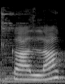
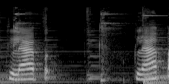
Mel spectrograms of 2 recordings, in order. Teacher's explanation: C L యొక్క శబ్దం క ల కాకుండా క్ల అవుతుంది కాబట్టి సి ఎల్ ఏ యొక్క శబ్దం అవుతుంది క్లా సి ఎల్ ఏ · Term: సంయుక్త అక్షరం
